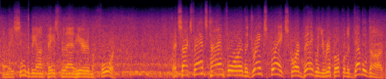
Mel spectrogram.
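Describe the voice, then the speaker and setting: A man with an American accent calling a baseball game live on radio, play by play, and reading short sponsor spots. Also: a little high. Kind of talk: live radio sports commentary with sponsor reads. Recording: dull radio broadcast with loud stadium noise. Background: stadium ambience.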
